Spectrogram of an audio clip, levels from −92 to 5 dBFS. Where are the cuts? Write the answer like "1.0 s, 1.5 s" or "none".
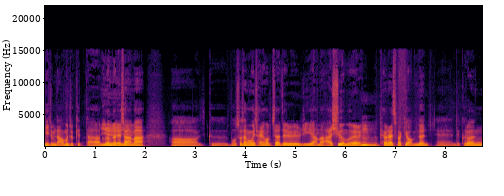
none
